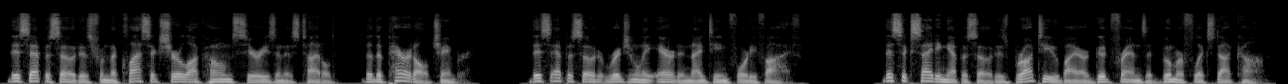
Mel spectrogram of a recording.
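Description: A man with a fairly low voice presents in a folksy, friendly way. He reads a scripted introduction and sponsor message close to the mic, with a dry sound. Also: a little mellow, dry recording. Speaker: presenter of a classic radio series.

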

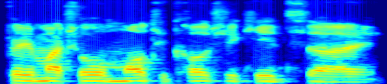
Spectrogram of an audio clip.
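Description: A young man from South Sudan, a guest athlete chatting casually in an interview, relaxed and full of ums. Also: deep voice, fast talker, lo-fi sound. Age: young adult. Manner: relaxed, many ums and fillers.

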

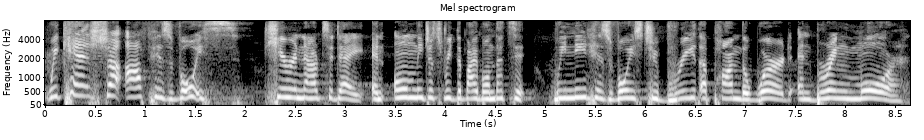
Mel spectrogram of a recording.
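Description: A woman preacher in full sermon mode, pressing each point with fervent repetition. Her voice is pitched high. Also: moderate pace, hardly any pauses.

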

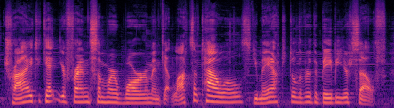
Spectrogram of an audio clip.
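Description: Unflappable female dispatcher, done by a male narrator: patient, procedural, raised pitch, storybook reading with music. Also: moderate pace. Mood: patient, calm. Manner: calm, procedural. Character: cool, patient, matter-of-fact female emergency operator.

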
